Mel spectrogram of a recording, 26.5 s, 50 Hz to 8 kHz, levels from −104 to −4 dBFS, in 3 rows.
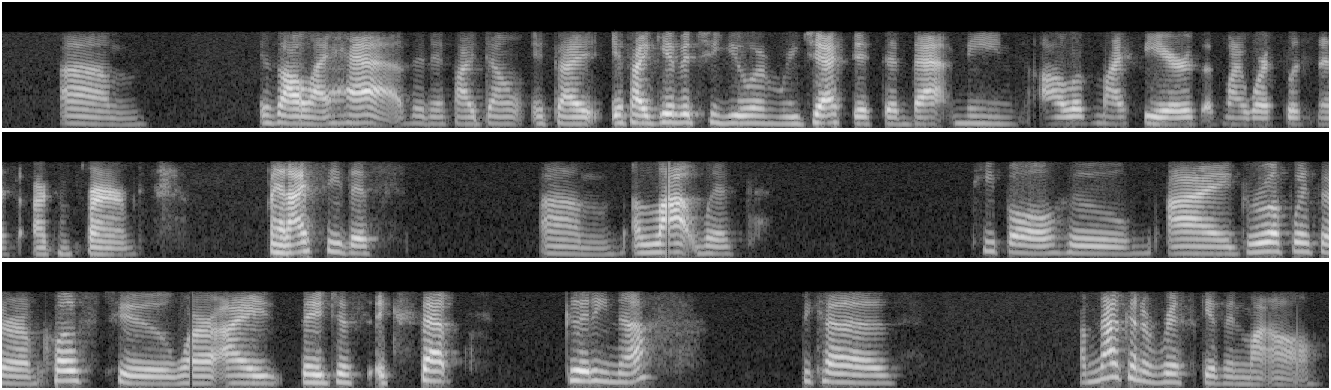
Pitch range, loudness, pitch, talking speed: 155-190 Hz, -24 LUFS, 170 Hz, 150 wpm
